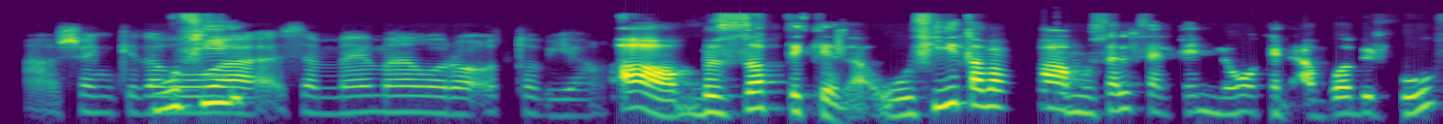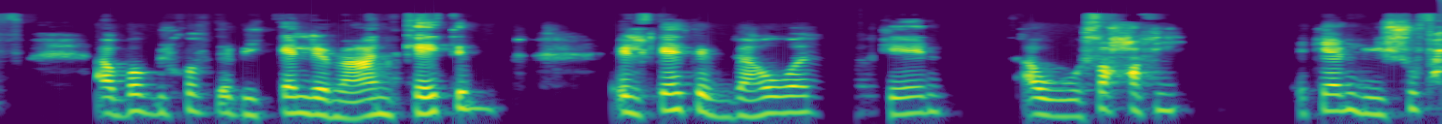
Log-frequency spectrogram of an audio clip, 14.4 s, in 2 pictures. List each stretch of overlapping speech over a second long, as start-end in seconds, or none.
none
